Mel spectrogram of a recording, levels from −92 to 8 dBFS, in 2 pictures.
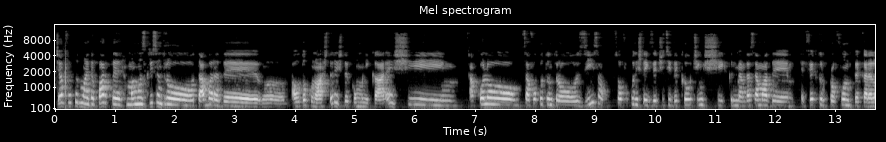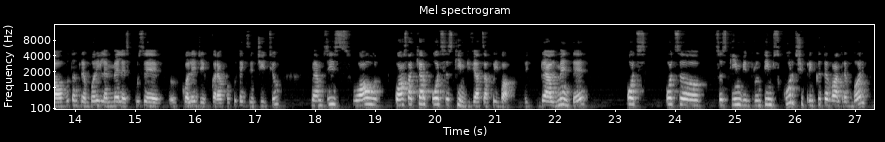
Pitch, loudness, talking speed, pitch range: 245 Hz, -18 LUFS, 155 wpm, 205-275 Hz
